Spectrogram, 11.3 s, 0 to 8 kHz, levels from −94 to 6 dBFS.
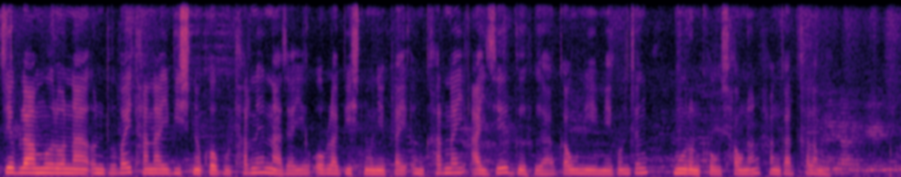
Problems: background conversations at intervals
